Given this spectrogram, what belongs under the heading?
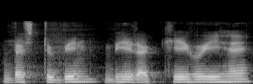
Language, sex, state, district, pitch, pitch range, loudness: Hindi, male, Uttar Pradesh, Lucknow, 120 Hz, 115-120 Hz, -16 LUFS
